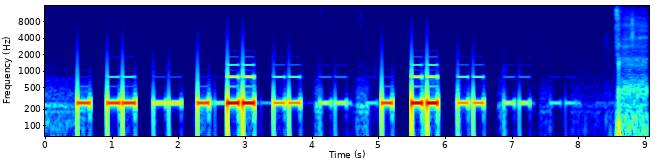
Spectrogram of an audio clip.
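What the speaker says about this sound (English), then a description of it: "So you'll notice that the sound is now distorting because we're no longer getting a pure waveform on the delay." A sine-wave tone runs through a Soundtoys EchoBoy delay with its input turned up, sounding as a series of clipped, distorted beeps in an irregular on-off rhythm with harmonic overtones, closing with a short noisy burst.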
